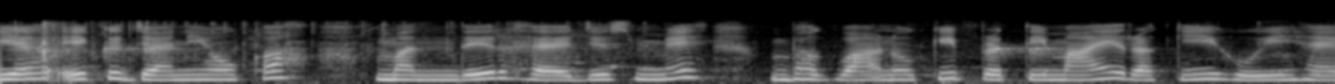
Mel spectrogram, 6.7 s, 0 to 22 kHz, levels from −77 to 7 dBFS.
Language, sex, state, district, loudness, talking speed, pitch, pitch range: Hindi, female, Uttar Pradesh, Budaun, -17 LUFS, 115 wpm, 230 Hz, 220-255 Hz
